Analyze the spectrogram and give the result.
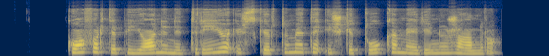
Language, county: Lithuanian, Klaipėda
